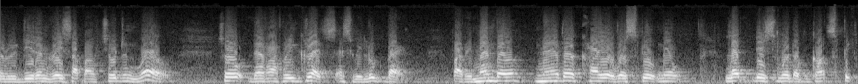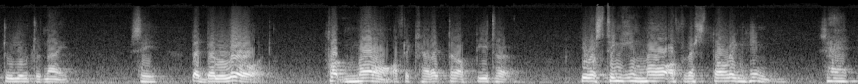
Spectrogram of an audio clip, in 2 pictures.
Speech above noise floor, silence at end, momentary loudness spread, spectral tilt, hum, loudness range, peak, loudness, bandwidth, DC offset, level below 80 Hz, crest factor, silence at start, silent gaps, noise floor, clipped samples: 21 dB; 0 s; 14 LU; -7 dB/octave; none; 2 LU; 0 dBFS; -8 LUFS; 16.5 kHz; 0.9%; -34 dBFS; 8 dB; 0 s; none; -28 dBFS; 2%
